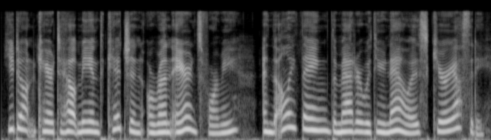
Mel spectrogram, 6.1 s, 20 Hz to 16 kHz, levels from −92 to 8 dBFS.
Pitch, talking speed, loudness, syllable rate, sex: 255 Hz, 245 wpm, -16 LUFS, 5.7 syllables/s, female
